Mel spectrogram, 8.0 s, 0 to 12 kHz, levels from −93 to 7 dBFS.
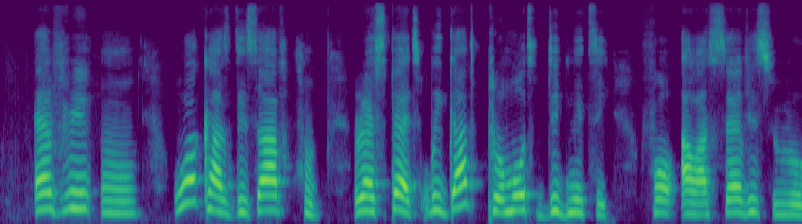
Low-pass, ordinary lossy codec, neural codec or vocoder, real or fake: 10.8 kHz; none; codec, 44.1 kHz, 3.4 kbps, Pupu-Codec; fake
